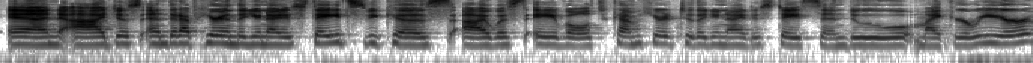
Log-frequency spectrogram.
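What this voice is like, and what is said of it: Mexican accent. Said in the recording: “I know your accent. ... my accent is from Mexico”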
